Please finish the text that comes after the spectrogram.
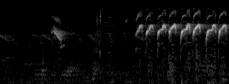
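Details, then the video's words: Lure call of a mountain Javan sunbird used to attract wild birds: a brief high slurred note, then a rapid string of about ten piercing hooked chips delivered evenly. "SUARA PIKAT LIAR BURUNG MANTENAN GUNUNG"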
